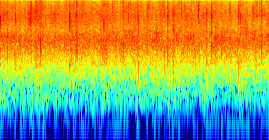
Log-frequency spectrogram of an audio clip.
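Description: A large audience, many of them managers and employers, claps steadily, a dense, continuous wash of many hands applauding at once, fairly loud, with no voices rising above it.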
